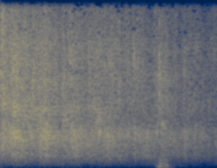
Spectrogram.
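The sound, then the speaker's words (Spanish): Audience applause welcoming a parade float group, a dense, steady crackle of clapping that fills the whole stretch at an even level. “Paco, Conchita y todos los demás, bienvenidos y el aplauso para ellos, por favor”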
